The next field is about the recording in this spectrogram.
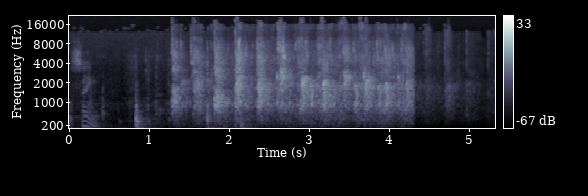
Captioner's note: audience applauds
